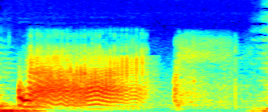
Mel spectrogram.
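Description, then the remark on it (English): A long, loud fart with a wavering, sputtering tone runs about a second and a half, then a shorter raspy one follows after a brief pause. No one speaks. It is a track from an album of recorded farts. “Why, I mean, that's someone forcing it through sweaty cheeks.”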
